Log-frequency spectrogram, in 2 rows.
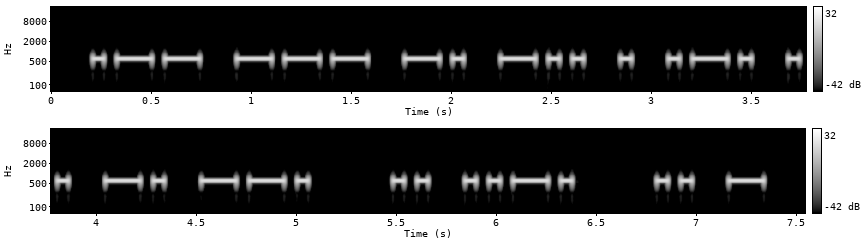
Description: Morse code, heard as a keyed tone, about 20 wpm, 600 Hz. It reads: WONDERING IF IT
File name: cw-books / winnie-the-pooh / winnie-20wpm-page-0035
